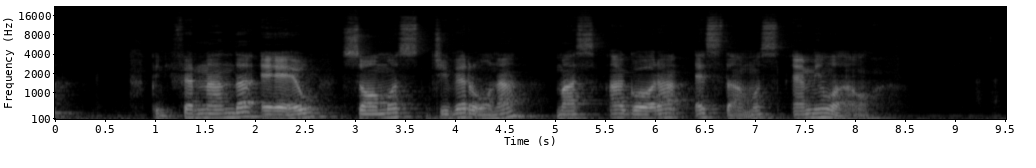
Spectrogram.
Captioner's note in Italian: prova a parlare in portoghese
